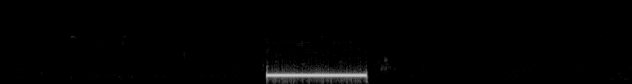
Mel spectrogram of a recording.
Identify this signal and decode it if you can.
Ringback tone (Europe, 425 Hz).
